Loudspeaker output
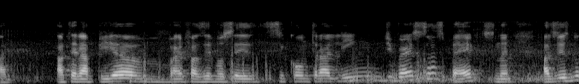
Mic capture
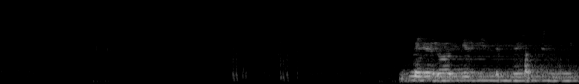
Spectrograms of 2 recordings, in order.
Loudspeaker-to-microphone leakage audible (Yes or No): No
